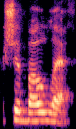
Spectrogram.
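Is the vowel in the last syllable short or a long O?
long O. It is said with a country Georgia long O.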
